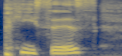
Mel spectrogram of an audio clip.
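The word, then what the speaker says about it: PCEs: Positive childhood experiences, PCE, little s for plural, pronounced pieces for the abbreviation, actually mitigate ACEs.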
